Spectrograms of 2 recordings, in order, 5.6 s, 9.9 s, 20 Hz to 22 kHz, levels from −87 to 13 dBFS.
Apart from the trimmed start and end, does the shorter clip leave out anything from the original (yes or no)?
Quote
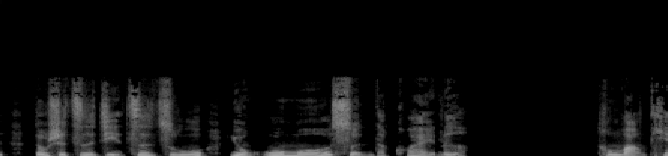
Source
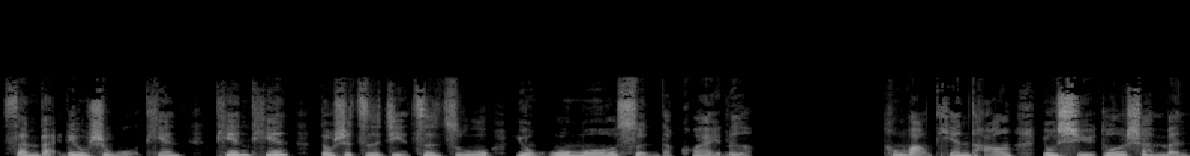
no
